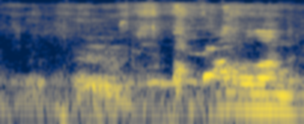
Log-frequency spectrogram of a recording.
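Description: A person's voice with a few indistinct words, louder in the second half.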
